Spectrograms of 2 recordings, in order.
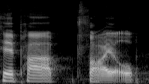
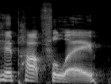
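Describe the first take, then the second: First: The ending sounds like 'file'. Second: The ending sounds like 'fillet'. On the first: The speaker calls it right. "I had mispronounced hip hop file" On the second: The speaker calls it wrong. "I used to call it hip hop fillet"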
